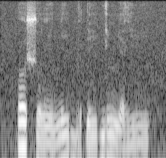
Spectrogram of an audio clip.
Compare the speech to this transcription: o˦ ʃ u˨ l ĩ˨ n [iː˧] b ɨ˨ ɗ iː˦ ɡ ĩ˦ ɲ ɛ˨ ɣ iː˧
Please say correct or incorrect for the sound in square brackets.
incorrect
